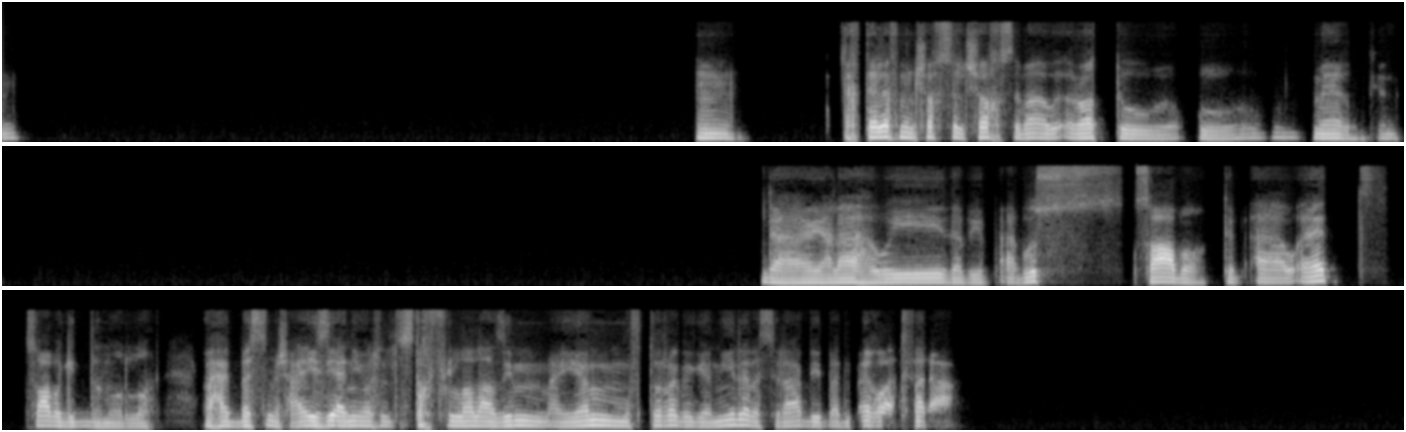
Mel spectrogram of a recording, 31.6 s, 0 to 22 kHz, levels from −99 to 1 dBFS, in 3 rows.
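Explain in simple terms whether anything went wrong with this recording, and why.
Nothing went wrong here.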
